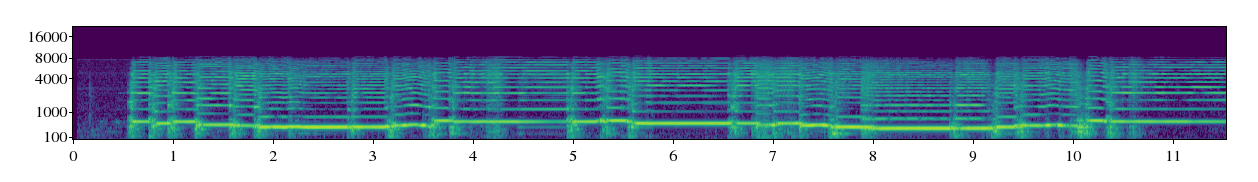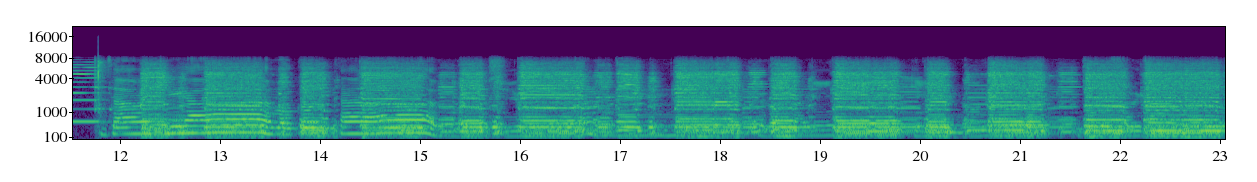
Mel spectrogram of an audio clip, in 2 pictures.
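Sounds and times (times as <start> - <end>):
electric guitar melody: 0.4 - 23.0.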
